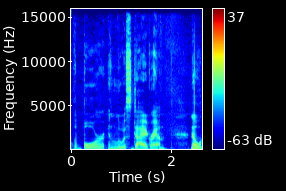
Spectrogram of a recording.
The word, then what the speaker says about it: Bohr: to be our Focus notice that this word isn't spelled like just a bore like b o r e but rather B HR that's a gentleman's name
